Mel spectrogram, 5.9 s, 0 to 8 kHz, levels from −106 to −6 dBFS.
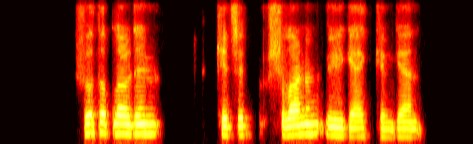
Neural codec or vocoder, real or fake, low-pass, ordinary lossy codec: codec, 16 kHz, 1.1 kbps, Voila-Tokenizer; fake; 7.2 kHz; Opus, 16 kbps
